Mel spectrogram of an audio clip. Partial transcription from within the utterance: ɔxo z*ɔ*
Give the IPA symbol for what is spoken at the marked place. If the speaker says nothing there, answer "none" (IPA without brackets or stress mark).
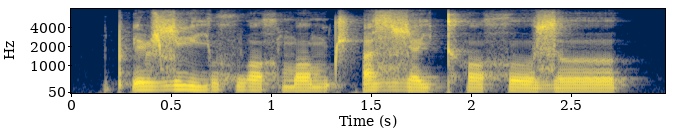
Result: ɤ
